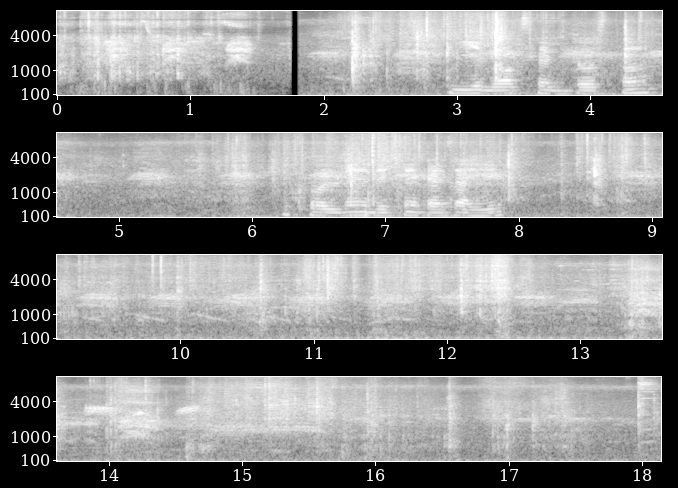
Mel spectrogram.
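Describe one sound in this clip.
Cardboard scrapes and taps as a box is handled.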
